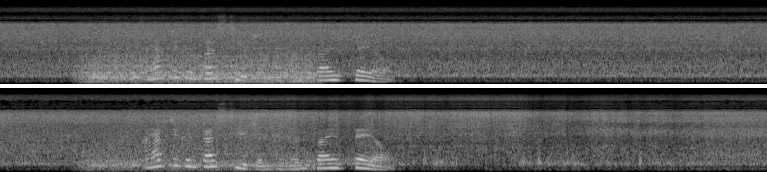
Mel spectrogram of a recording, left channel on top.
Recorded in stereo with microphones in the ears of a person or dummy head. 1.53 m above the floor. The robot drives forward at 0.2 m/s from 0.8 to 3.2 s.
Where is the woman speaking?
50° right (ahead or behind), 1.4 m; by 4.0 s 60° right (ahead or behind), 1.2 m.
